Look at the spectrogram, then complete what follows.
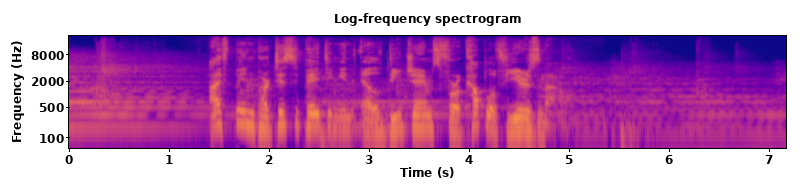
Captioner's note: narrating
